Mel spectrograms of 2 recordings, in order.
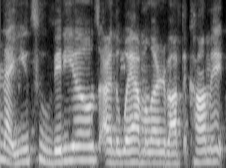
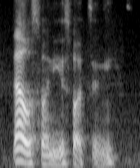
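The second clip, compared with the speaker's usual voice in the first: ordinary talk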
